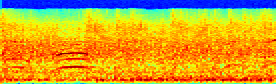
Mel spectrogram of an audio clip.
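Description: Football stadium crowd noise: a steady din from the stands, with a brief voice-like call about half a second in.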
